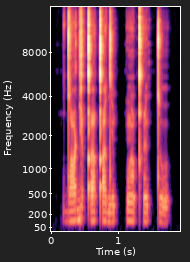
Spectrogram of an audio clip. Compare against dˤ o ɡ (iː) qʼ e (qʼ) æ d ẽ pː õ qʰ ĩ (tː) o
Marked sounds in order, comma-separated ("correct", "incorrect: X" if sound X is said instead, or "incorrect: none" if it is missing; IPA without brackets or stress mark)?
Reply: incorrect: i, correct, correct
